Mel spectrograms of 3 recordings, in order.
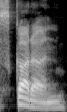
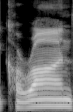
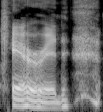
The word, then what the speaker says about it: Karan: name right yeah it's the indian pronunciation is scudden but i've gone by to simplify it people in school have called me koran so i mean whatever anything but karen i would have been okay with karen in the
